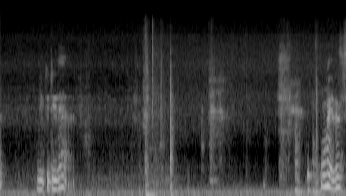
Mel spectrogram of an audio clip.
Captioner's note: laughs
